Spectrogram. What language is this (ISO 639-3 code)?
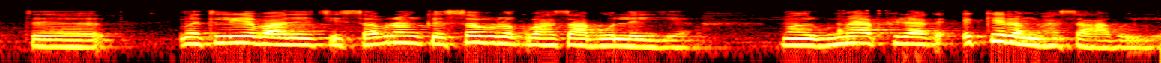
mai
